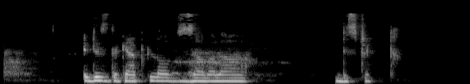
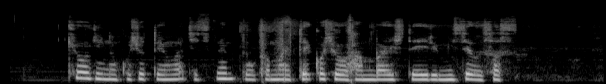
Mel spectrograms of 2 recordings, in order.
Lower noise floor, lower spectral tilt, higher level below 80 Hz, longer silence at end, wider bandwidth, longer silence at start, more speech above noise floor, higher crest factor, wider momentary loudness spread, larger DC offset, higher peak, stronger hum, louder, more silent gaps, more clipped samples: first, -81 dBFS vs -59 dBFS; about the same, -6 dB/octave vs -5 dB/octave; first, -66 dBFS vs -72 dBFS; second, 0.7 s vs 0.9 s; first, 11.5 kHz vs 10 kHz; second, 0.05 s vs 0.7 s; first, 58 dB vs 36 dB; about the same, 18 dB vs 18 dB; first, 20 LU vs 8 LU; neither; about the same, -8 dBFS vs -8 dBFS; neither; about the same, -24 LUFS vs -24 LUFS; neither; neither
